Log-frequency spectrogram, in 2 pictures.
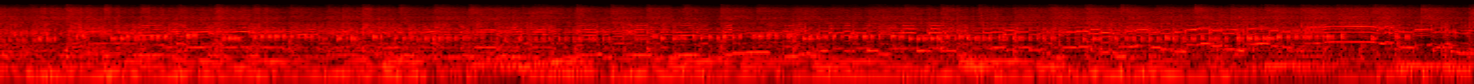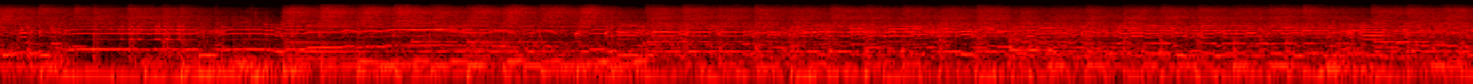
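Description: Live jazz-funk band playing: drum kit, electric keyboard and electric guitar, with a lead line sliding up and down in pitch in the middle.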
